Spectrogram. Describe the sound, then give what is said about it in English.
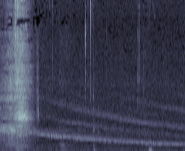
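An emergency vehicle siren passes by, its steady wail sliding lower in pitch as it moves away, soft against a low background rumble with no one talking. “And as the sirens go by and I'm sitting here, for the first time in my adult existence, feeling okay with being here.”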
